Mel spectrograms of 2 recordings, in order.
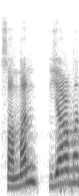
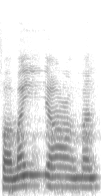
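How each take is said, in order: First: The n sound is pronounced clearly before y. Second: The n sound is merged into the y. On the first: The speaker calls it wrong. "फमन यामन नॉट, हम इसे फमन यामन नहीं पढ़ते" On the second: The speaker calls it right. "हम नून के साउंड को मर्ज कर देते हैं किसके साथ, या के साथ"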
